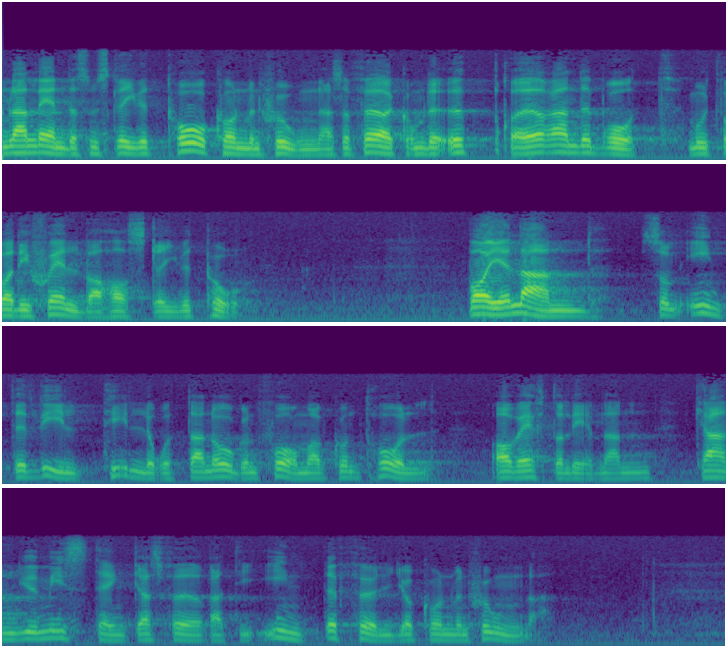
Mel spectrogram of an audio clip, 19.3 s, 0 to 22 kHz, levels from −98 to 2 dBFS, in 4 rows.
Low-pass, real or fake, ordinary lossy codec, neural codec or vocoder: 7.2 kHz; real; none; none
